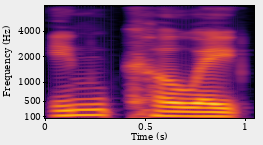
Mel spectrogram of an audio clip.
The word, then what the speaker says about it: inchoate: Federal solicitation is an inchoate crime. Could somebody... How do you pronounce that?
